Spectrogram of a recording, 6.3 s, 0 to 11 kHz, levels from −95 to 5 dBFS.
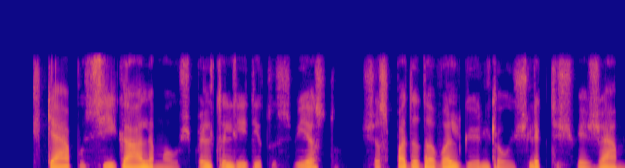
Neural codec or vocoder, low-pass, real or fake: none; 7.2 kHz; real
